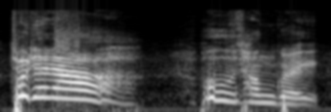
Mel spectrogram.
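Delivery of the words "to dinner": loud, high triumphant cry; rallying shout. Acted. Friends finishing the attack, loud cry. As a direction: belt it out to the team.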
